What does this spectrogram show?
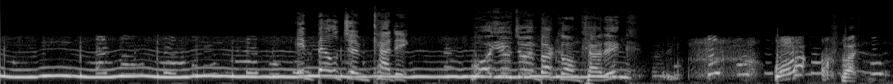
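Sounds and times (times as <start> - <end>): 
voice imitating an ambulance siren: 0.0 - 6.8
speech: 3.4 - 6.5, 7.8 - 8.8.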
